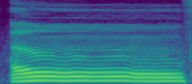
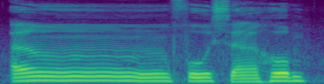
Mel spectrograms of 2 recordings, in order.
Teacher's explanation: Masa an tu, gigi atas sentuh bibir bawah. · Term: berjangkit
